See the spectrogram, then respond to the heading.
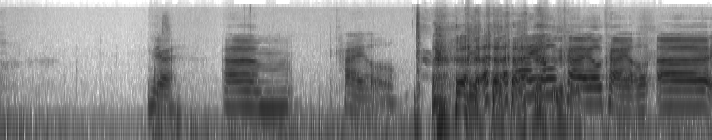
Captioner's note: laughs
